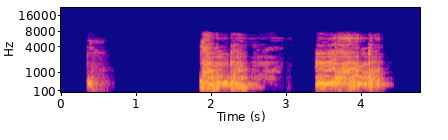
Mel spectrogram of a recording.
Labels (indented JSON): {
  "expert_labels": [
    {
      "quality": "good",
      "cough_type": "wet",
      "dyspnea": false,
      "wheezing": false,
      "stridor": false,
      "choking": false,
      "congestion": false,
      "nothing": true,
      "diagnosis": "lower respiratory tract infection",
      "severity": "mild"
    }
  ],
  "age": 24,
  "gender": "male",
  "respiratory_condition": false,
  "fever_muscle_pain": false,
  "status": "healthy"
}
